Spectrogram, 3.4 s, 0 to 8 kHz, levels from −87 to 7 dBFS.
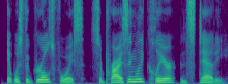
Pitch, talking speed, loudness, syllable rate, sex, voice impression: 180 Hz, 160 wpm, -18 LUFS, 4.4 syllables/s, female, feminine, middle-aged, tensed, powerful, clear, fluent, intellectual, reassuring, slightly wild, lively, slightly strict, intense, slightly sharp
